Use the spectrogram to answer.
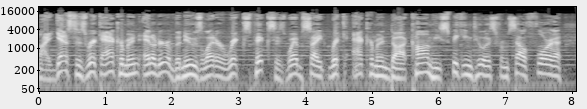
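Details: Adult male speaker; normal voice.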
